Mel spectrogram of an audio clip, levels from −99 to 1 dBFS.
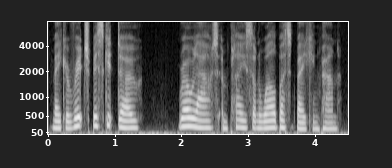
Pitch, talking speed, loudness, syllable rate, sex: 185 Hz, 200 wpm, -18 LUFS, 5.3 syllables/s, female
